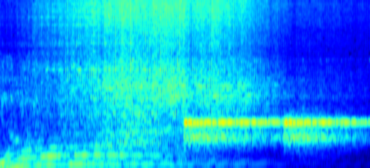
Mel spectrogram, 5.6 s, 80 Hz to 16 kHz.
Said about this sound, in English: The one that we think about a lot with the species I study are the sounds generated from commercial shipping. It's only been about 100 years that these ships have been in the ocean.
